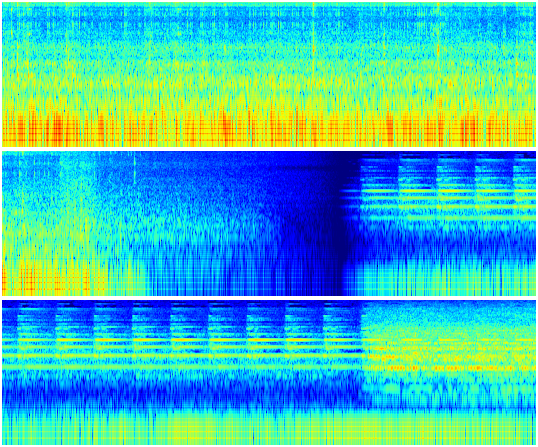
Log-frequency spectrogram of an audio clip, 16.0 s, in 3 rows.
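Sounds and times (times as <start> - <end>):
train running rhythmically: 0.0 - 6.6, 9.2 - 16.0
train horn blast: 14.3 - 16.0.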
